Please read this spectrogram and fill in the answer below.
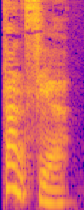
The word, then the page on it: fancier: British English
